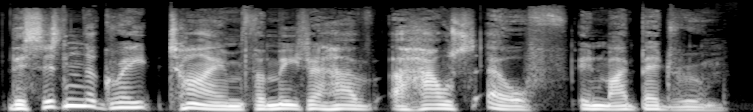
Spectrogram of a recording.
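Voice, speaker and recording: A man's voice: mid-range voice, expressive, normal speed, a little mellow, no room sound, studio quality, lightly acted. A man voicing a polite, nervous young boy in an audiobook, hesitant and earnest. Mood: awkward, polite. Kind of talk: audiobook character voice.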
